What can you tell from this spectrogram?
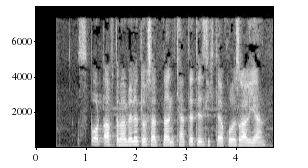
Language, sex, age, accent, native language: Uzbek, male, 18-24, Namangan, Uzbek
